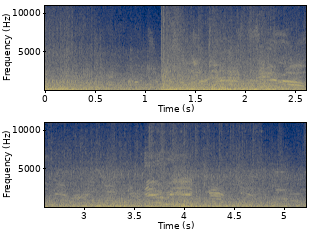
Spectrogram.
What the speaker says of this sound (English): Nice shot from the HE Sherman.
